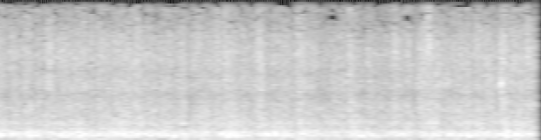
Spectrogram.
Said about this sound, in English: Raining really hard now. I hope that somebody's listening to this and they find the rain very, very relaxing.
